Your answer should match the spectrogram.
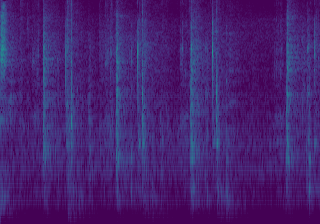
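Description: Irregular light mechanical clicks and ticks, about two or three a second, as a hydraulic disc brake is worked and the caliper squeezes on the brake disc, with the lines freshly bled.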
